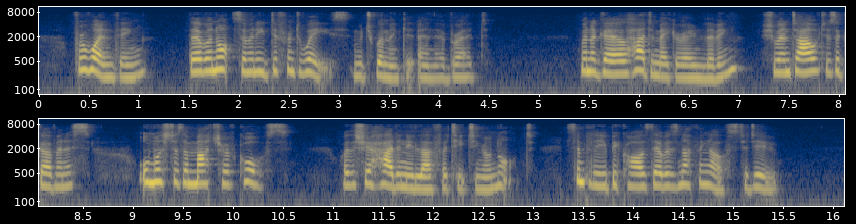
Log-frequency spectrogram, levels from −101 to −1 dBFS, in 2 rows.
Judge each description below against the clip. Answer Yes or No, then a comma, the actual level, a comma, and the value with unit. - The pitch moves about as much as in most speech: Yes, average, 4.1 semitones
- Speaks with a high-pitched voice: Yes, very high, 255 Hz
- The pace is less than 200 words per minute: No, fast, 205 wpm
